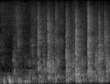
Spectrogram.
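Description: A dog panting, rapid breathy puffs at about five a second.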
